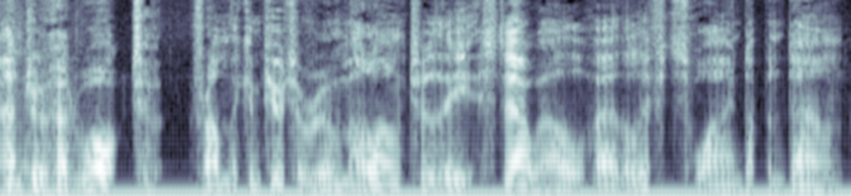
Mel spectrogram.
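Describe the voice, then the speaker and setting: A man narrating a radio drama in a measured, literary storytelling manner. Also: fairly low pitch, faint music behind, low-quality recording.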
